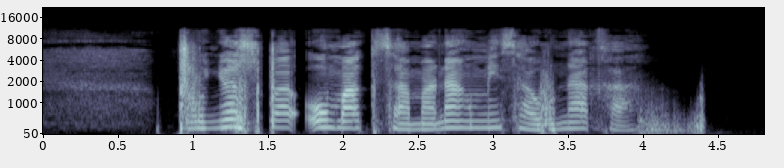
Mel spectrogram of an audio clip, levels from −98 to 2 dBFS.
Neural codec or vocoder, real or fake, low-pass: vocoder, 44.1 kHz, 128 mel bands, Pupu-Vocoder; fake; 10.8 kHz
